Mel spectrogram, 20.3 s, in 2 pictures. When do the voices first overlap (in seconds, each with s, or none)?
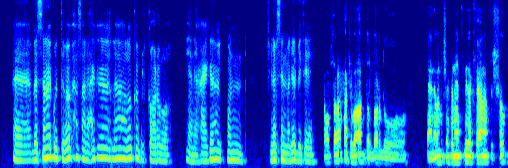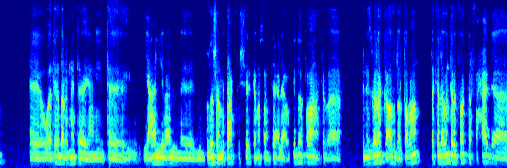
none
